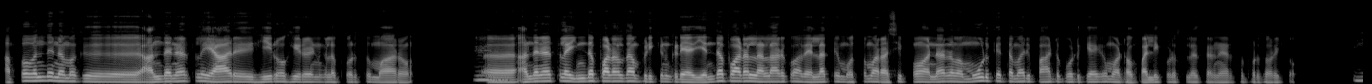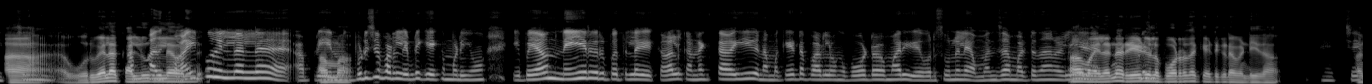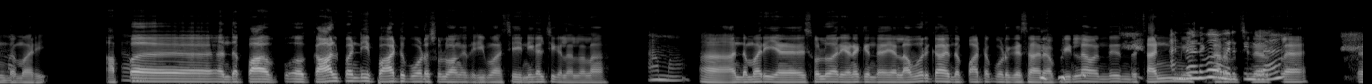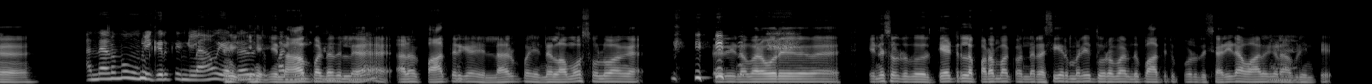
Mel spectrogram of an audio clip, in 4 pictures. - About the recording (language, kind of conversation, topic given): Tamil, podcast, ஒரு பாடல் உங்களை எப்படி மனதளவில் தொடுகிறது?
- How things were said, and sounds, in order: drawn out: "அப்ப"; laugh; laughing while speaking: "அந்த அனுபவம் இருக்குங்களா? அந்த அனுபவம் உங்களுக்கு இருக்குங்களா? யாருக்காவது பாட்டு டெடிக்கேட் பண்ணியிருக்கீங்களா? அ"; laughing while speaking: "நான் பண்ணது இல்ல. ஆனா பார்த்துருக்கேன் … சரிடா வாழுங்கடா அப்டின்ட்டு"; in English: "டெடிக்கேட்"; laugh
